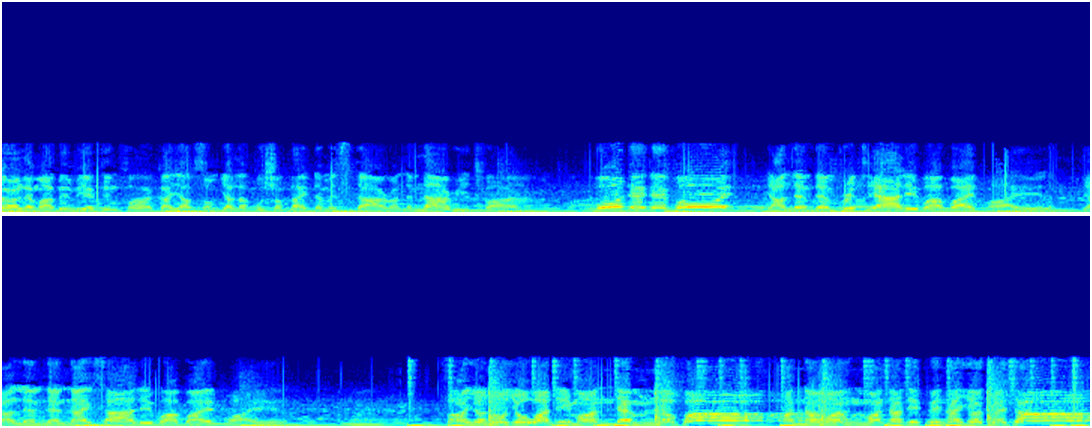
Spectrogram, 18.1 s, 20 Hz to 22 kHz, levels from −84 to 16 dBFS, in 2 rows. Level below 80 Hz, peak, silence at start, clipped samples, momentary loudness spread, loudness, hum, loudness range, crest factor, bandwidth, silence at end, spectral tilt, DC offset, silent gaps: -28 dBFS; -6 dBFS; 0 s; under 0.1%; 11 LU; -26 LUFS; none; 6 LU; 18 dB; 7.6 kHz; 0 s; -5.5 dB/octave; 0.2%; none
